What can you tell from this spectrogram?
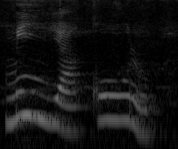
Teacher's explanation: nun dilebur dan didengung serta dibaca selama 2 harokat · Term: idgham bi gunnah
